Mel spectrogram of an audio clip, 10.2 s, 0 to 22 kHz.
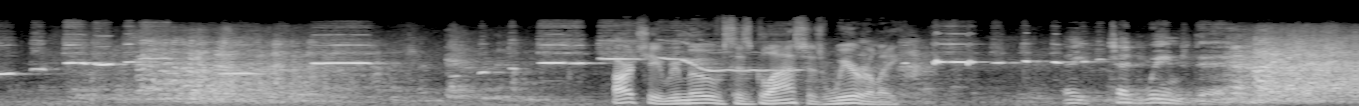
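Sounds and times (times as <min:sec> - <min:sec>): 
person whistling a tune: 0:00.0 - 0:08.6
faint murmur: 0:00.0 - 0:09.1
laughter: 0:00.6 - 0:04.3, 0:06.3 - 0:07.5, 0:09.0 - 0:10.1
speech: 0:04.6 - 0:07.0, 0:08.0 - 0:10.1.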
